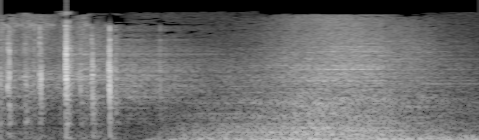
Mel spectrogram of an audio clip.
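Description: A quick run of about six sharp clicks, then a soft whooshing swell that rises and falls, as in an edited transition into background music.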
